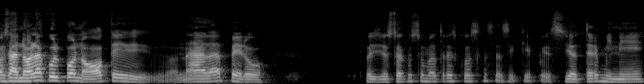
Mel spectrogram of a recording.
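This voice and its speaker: In a very clean recording with a silent background, a man with a fairly high pitch speaks at a moderate pace, his intonation fairly even and his loudness swinging widely. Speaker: podcast co-host. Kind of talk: casual chat.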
